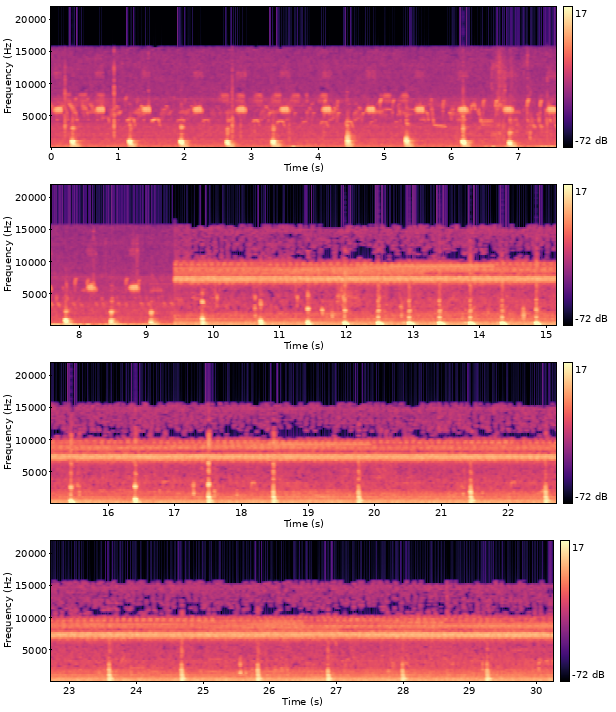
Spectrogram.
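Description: A series of short, low, hollow notes, at first evenly paced about two or three a second over a low rumble. About a third of the way in the sound changes abruptly: a steady high cricket trill starts, and the notes go on over it, coming faster for a few seconds and then spacing out.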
